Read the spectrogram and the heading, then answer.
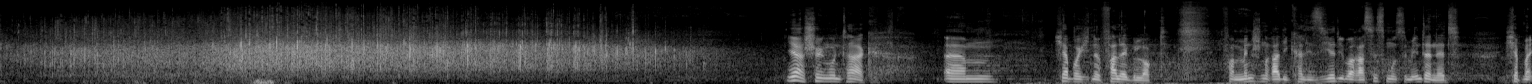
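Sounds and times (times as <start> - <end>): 
audience applause: 0.0 - 7.6
speech: 7.9 - 15.3.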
